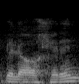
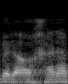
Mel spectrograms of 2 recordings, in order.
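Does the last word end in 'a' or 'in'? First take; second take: in; a. First: The last word ends with an 'in' sound. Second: The last word ends with an 'a' sound. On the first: "دومی مکسور بخونیمش" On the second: "یا مفتوح بخونیم"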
